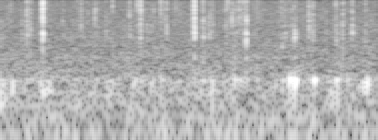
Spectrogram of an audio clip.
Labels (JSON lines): {"label": "ambient", "recorder": "HydroMoth"}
